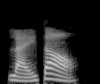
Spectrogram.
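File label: "来到", Mandarin Chinese; hsk; chinese-flashcards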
